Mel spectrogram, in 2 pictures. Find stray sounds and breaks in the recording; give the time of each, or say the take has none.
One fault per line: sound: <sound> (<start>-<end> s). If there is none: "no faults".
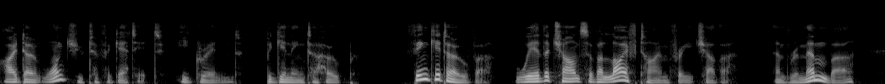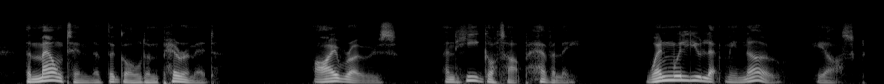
no faults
